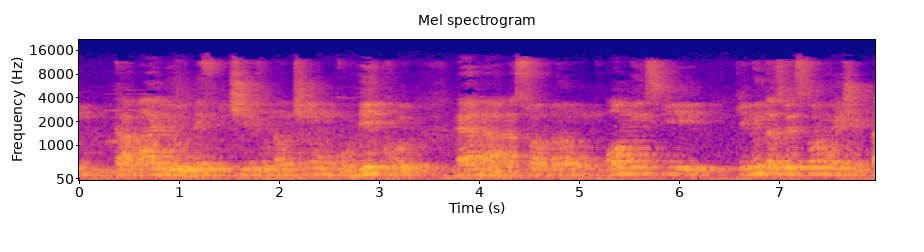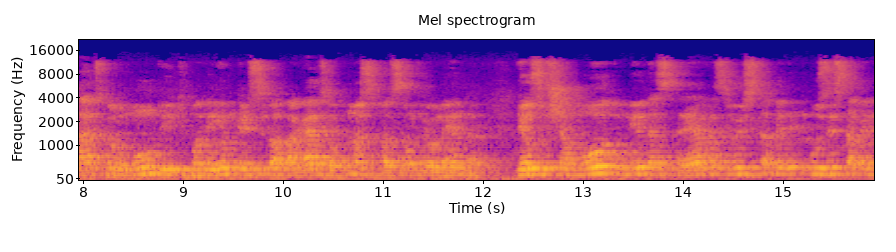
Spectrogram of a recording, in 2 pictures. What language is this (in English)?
Portuguese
